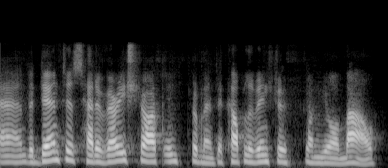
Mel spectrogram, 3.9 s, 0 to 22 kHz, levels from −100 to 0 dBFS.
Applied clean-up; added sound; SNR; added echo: neural mask model DeepFilterNet 3.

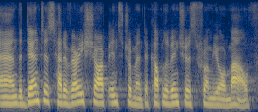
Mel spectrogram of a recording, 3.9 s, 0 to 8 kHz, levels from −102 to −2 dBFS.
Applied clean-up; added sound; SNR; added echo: none; none; none; none.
